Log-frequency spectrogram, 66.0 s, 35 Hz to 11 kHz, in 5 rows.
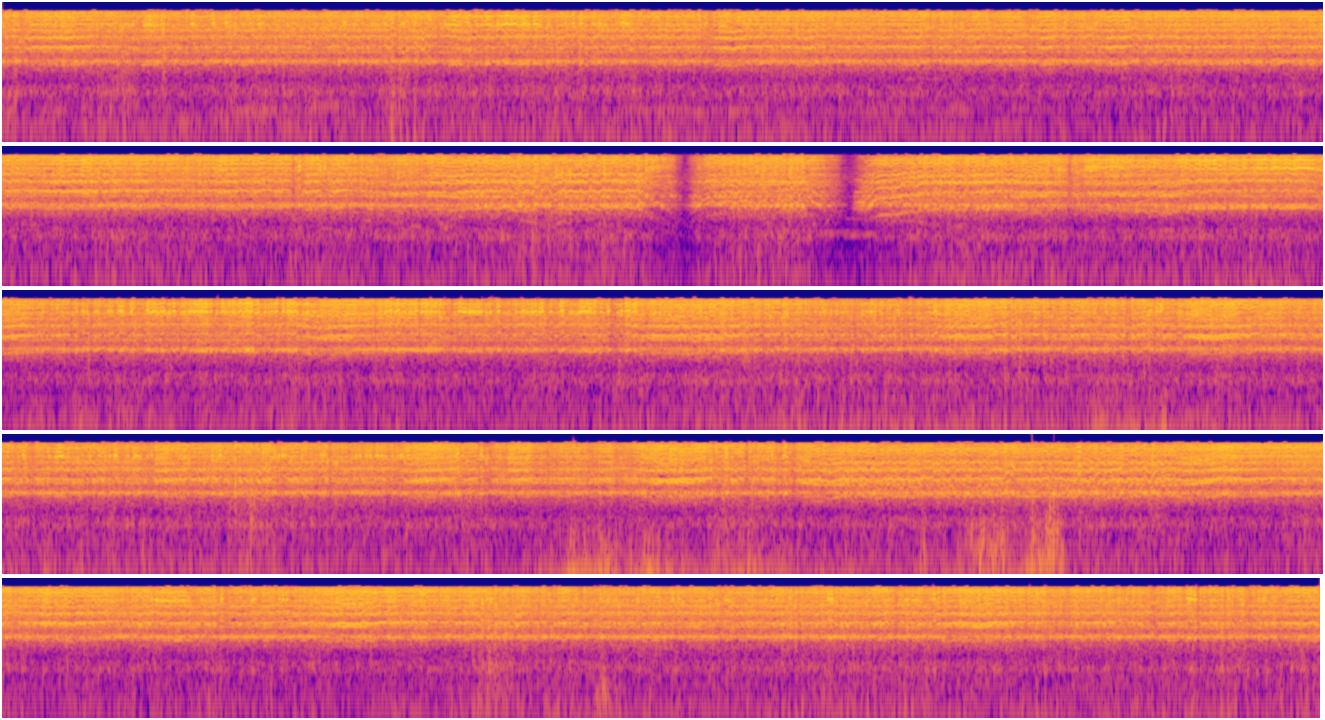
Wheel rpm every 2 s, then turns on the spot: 230, 230, 230, 230, 230, 230, 230, 230, 220, 180, 110, 150, 220, 230, 230, 230, 230, 230, 230, 230, 230, 230, 230, 220, 200, 190, 220, 230, 220, 230, 230, 220, 230.
none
